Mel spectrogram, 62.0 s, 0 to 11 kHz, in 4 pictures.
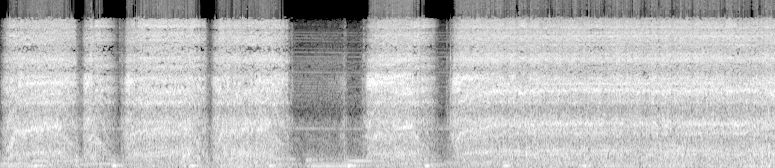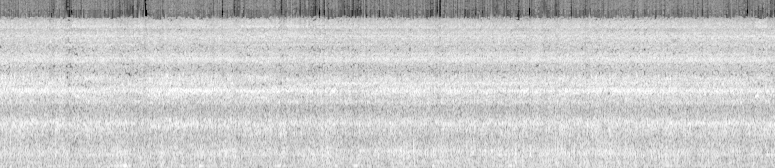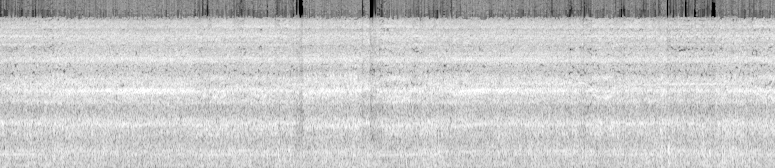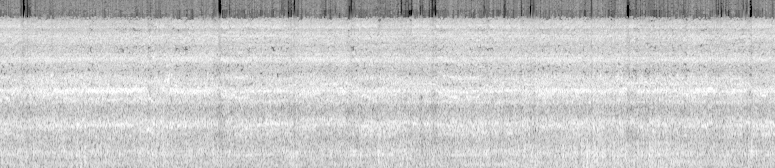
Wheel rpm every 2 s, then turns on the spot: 110, 120, 120, 60, 120, 230, 230, 230, 220, 220, 220, 230, 230, 230, 230, 230, 230, 230, 220, 220, 230, 230, 230, 220, 210, 220, 220, 230, 220, 230, 220.
none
